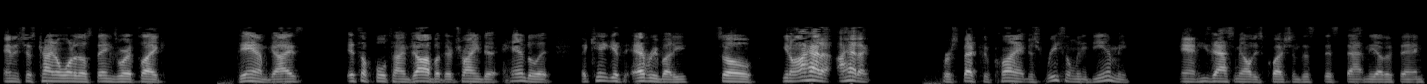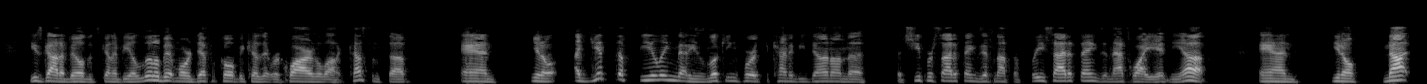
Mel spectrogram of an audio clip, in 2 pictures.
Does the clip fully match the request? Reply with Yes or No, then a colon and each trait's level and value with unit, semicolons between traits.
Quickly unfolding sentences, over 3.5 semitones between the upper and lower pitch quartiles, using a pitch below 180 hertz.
Yes: fast, 255 wpm; average, 4.1 semitones; low, 135 Hz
